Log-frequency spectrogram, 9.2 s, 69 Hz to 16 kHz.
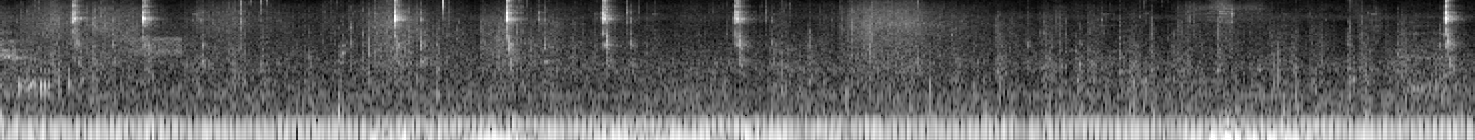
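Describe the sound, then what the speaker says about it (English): Slow, sparse hoofbeats of a walking horse in the video game Red Dead Redemption 2 Online over a constant low rumble, fairly close and moderately quiet. "This is my horse, Lovely, just follows me."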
